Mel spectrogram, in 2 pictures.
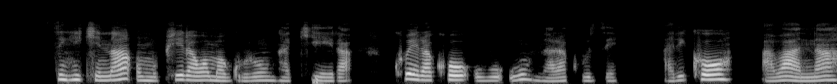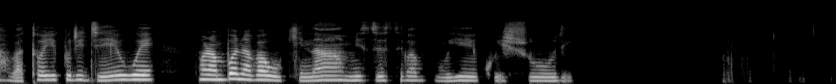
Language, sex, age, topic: Rundi, female, 25-35, education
